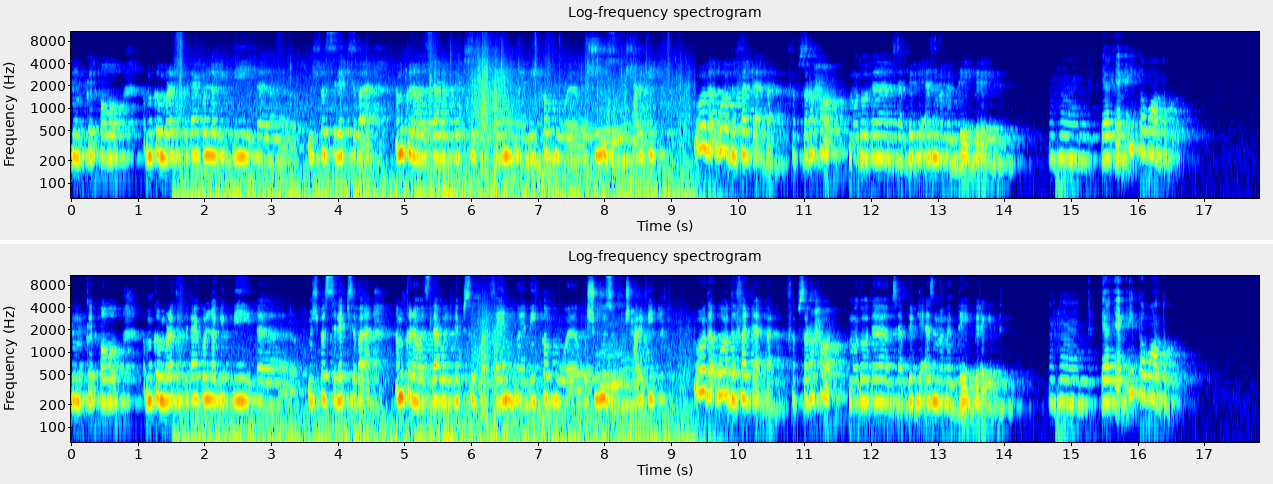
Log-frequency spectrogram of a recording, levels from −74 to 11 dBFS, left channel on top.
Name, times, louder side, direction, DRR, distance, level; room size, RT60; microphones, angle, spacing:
voice 1, 0.0-8.9 9.3-13.9, right 1 dB, 75° right, -1 dB, 3.5 m, -23 dB
sound 1, 1.5-9.4, left 1 dB, 45° left, 1.8 m, -29 dB
voice 2, 7.9-8.6 14.7-15.1 15.4-16.4, right 2 dB, 55° right, 3 dB, 4.2 m, -25 dB
23.5 x 23.0 x 8.2 m, 1.0 s
head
